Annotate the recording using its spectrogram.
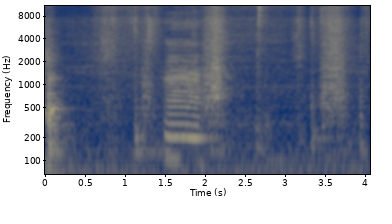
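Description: A cardboard product box being handled on a table saw top: a sharp knock right at the start, then faint rubbing and sliding of hands on the cardboard. About a second and a half in, a man's held 'uhh' hum.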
